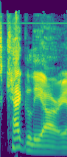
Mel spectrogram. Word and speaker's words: Cagliari: They were in action against it's Cagliari. I butchered the pronunciation earlier.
